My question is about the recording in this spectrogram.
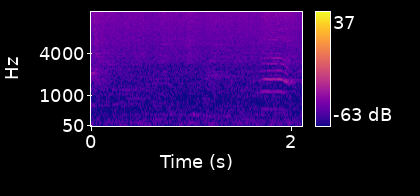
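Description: Near silence, with only very faint curved, pitched calls barely above the noise floor.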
